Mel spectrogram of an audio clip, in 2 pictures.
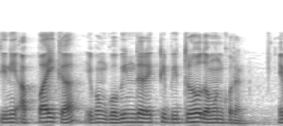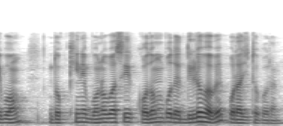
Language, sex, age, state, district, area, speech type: Bengali, male, 18-30, West Bengal, Purulia, urban, read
